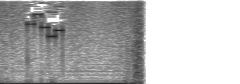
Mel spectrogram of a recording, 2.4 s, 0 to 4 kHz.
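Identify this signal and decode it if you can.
Five-tone selective call (ZVEI), heard as quick runs of five tones, tones of about 70 ms. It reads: 88746
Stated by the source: ZVEI five-tone selective call received on an SDR.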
